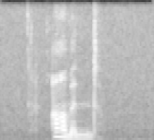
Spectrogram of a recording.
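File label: "almond", British female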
